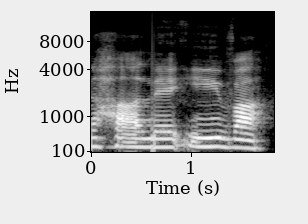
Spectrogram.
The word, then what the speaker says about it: Haleiwa: Oh, if you look at the bridge, Waimea Sunset Pipeline Haleiwa. The W is a V.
